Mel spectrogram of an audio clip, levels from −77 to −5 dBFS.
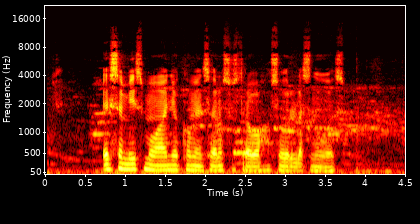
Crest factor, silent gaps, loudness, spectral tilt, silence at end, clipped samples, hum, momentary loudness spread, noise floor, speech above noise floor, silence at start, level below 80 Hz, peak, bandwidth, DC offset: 18 dB; none; -20 LUFS; -4.5 dB/octave; 0 s; under 0.1%; none; 19 LU; -42 dBFS; 23 dB; 0.05 s; -38 dBFS; -2 dBFS; 13.5 kHz; under 0.1%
